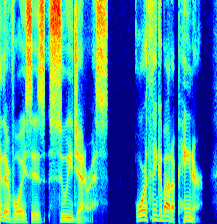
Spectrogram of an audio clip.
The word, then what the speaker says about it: sui generis: And its partner word is sui generis. Let's get the pronunciation right.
